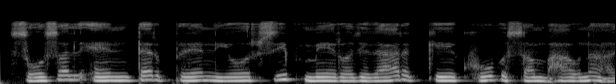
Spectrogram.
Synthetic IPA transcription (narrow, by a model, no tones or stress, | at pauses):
soːsəleɳʈəɾpɾenjuɾsipmeɾoːd͡ʒɡaɾkekʰuːbsə̃mbʱawnaɦə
